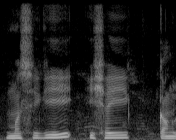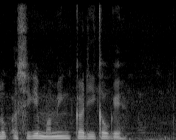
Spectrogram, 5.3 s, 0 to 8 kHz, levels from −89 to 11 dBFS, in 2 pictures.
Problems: none marked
